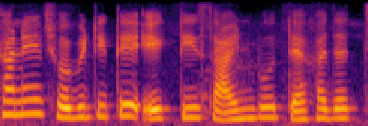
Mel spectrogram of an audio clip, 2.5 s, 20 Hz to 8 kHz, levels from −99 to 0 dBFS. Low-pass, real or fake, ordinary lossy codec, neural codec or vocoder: 7.2 kHz; real; none; none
